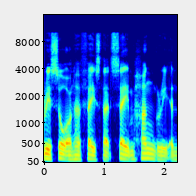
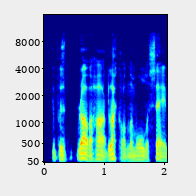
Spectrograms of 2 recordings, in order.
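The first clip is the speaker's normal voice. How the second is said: ordinary delivery, nothing marked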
